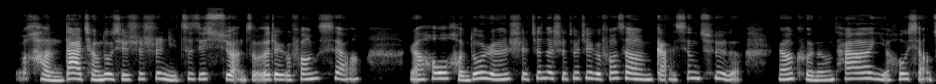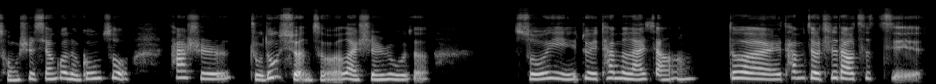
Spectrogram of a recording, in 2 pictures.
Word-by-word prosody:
呃 - - -9
很 200 -7 +1
大 260 +6 +8
程 235 -4 0
度 245 +3 +3
其 230 -1 -1
实 240 +3 -5
是 265 +1 -3
你 220 -4 +2
自 225 +6 -6
己 245 0 -1
选 225 -3 0
择 205 - -3
的 - - +4
这 230 -1 +2
个 210 - -2
方 245 +5 0
向， 250 -3 -3 0.5
然 230 - +1
后 270 +3 +3
很 210 -7 -1
多 270 +6 +3
人 240 -2 +2
是 250 0 -4
真 285 +5 -4
的 285 -1 0
是 265 -1 -5
对 275 +2 -5
这 285 0 -2
个 250 - +3
方 275 +3 -2
向 250 -5 +1
感 220 0 0
兴 285 +5 -4
趣 265 0 -3
的， 220 - -4 0.3
然 230 +1 +2
后 255 - 0
可 220 -5 -2
能 195 +1 -2
他 265 +2 +2
以 245 -4 -2
后 255 +4 0
想 255 -1 -4
从 205 -1 -3
事 240 +5 -2
相 250 +1 0
关 280 0 +1
的 240 -3 +1
工 265 +5 -1
作， 280 -3 -1 0.4
他 310 -3 +2
是 260 +1 -1
主 220 - 0
动 310 - +1
选 230 - +2
择 205 0 -3
来 250 -3 +4
深 220 +1 0
入 225 -1 +1
的。 230 - -6 0.8
所 245 +1 +1
以 255 -5 0
对 270 -3 +1
他 290 +3 -1
们 280 -2 +2
来 235 -1 +3
讲 250 +2 -3 0.3
对， 260 -5 +3
他 300 +5 -3
们 300 - -4
就 280 -2 +4
知 295 +3 -1
道 275 -3 +5
自 280 +2 -7
己， 415 - -5
255 Hz, 245 characters per minute, -21 LUFS, 230-275 Hz, 0.8 s, 大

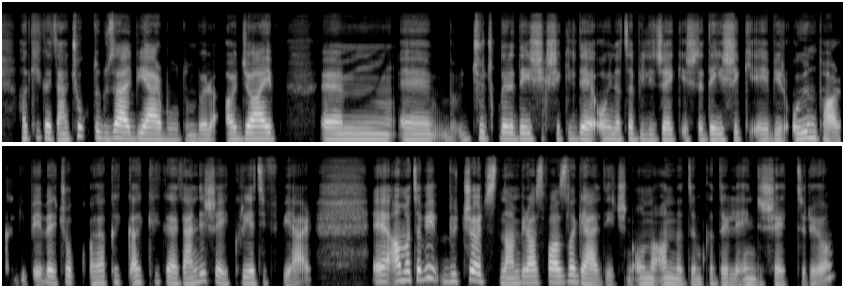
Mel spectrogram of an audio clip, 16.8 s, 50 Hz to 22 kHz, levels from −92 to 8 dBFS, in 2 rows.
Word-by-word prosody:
hakikaten 180 -4 -1
çok 240 +4 -3
da - - -1
güzel 175 -1 +6
bir 175 - -4
yer 165 -3 +6
buldum. 145 -2 -11
Böyle 140 - -2
acayip, 170 +1 +5 0.4
emm, 155 -1 +2
eee, 150 -1 0
b - - -17 0.2
çocukları 170 -2 0
değişik 165 -1 +1
şekilde 160 -1 +1
oynatabilecek, 150 -2 -2
işte, 150 0 -4
değişik, 155 +2 0
iii, 145 0 -5
bir 150 - -5
oyun 180 +3 +1
parkı 125 -5 -1
gibi 120 -3 -7
ve 175 -2 +4
çok 180 0 -4
haki 170 +2 -6
hakikaten 175 -4 -2
de 220 - -2
şey, 150 - -1
kreatif 165 +1 -4
bir - - -7
yer. - - -3 0.6
Eee, 200 - +6
ama, 225 +3 +5
tabii, 275 +3 +2
bütçe 210 +4 +2
açısından 170 -7 +1
biraz 175 -1 +2
fazla 185 +1 +4
geldiği 145 -7 0
için - - -8
onu 145 -2 -4
anladığım 140 -2 -4
kadarıyla 140 -1 -8
endişe 140 +1 -2
ettiriyor. - - -5
165 Hz, 165 wpm, -24 LUFS, 150-180 Hz, 0.6 s, güzel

